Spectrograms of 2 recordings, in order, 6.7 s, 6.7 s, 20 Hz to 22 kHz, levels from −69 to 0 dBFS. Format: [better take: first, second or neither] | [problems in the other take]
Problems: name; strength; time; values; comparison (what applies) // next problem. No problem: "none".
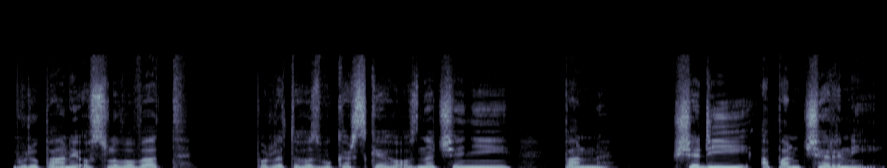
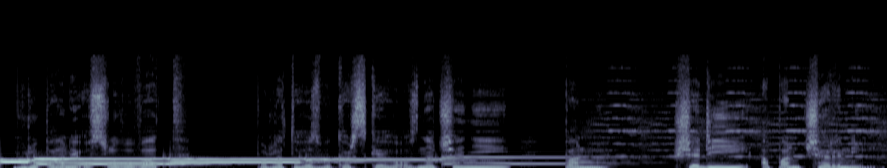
first | alarms or sirens; very loud; throughout; 2 dB above the speech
